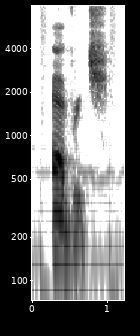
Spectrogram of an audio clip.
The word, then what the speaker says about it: average: Average. Nós temos aqui 2 sílabas. A primeira sílaba é a forte, é.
